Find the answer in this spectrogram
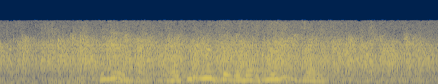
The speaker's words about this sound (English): Tumultuous applause there for.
